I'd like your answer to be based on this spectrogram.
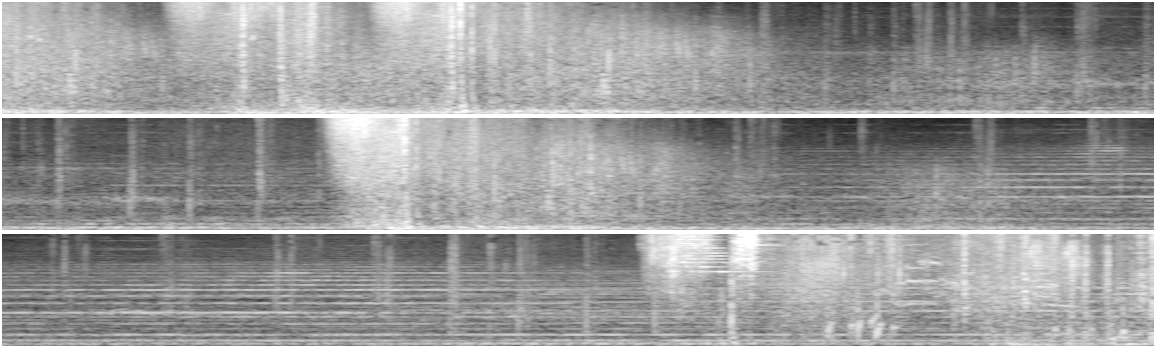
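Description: Confringo fire-spell explosions in Hogwarts Legacy boom out as three separate loud blasts, early, in the middle and at the end, with fading rumble and ringing tones between them.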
